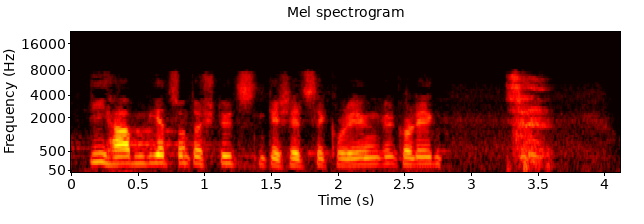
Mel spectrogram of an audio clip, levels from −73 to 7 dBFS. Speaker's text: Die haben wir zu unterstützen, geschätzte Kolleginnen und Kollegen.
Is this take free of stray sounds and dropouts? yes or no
no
